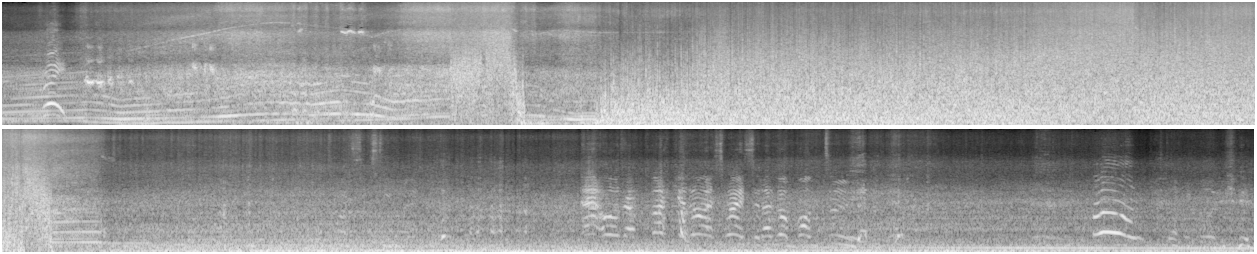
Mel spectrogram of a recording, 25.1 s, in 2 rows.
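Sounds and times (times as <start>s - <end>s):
car engine accelerating: 0.0s - 25.0s
wind noise: 2.2s - 18.3s.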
